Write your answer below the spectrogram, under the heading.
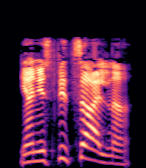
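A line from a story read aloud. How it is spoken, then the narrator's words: Stung, snapping. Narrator (Russian): огрызнулся, явно задетый обвинением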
